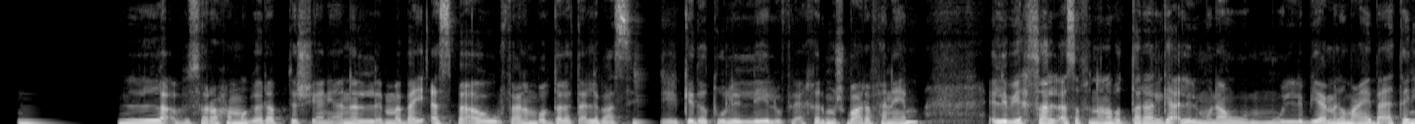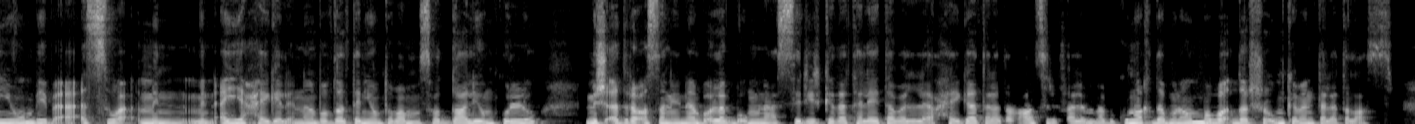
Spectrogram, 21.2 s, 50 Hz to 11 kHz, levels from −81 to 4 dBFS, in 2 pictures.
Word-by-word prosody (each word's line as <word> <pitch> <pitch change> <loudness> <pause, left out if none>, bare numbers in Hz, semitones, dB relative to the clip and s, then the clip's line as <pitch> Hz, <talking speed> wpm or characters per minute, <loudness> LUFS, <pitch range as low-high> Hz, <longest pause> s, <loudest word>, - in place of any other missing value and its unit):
إمم، 210 0 -3 0.5
لأ 215 0 +3
بصراحة 210 +3 -2
ما 215 -1 +2
جرَّبتش، 190 -2 -2
يعني 175 +2 -5
أنا 195 +1 0
لمّا 180 -2 0
بايأس 205 +2 -1
بقى 195 0 +1
وفعلًا 190 +1 0
بافضَل 190 0 -1
أتقلِّب 195 +1 -1
على - - 0
السرير 175 +1 -5
كده 190 0 +1
طول 195 0 0
الليل 185 0 +3
وفي 180 +1 -8
الآخر 200 -1 -4
مش 185 -2 -1
باعرف 185 0 0
أنام، 220 +13 0 0.5
اللي 185 0 +8
بيحصل 210 +7 +2
للأسف 240 0 -1
إن 210 - +1
أنا 215 +2 +2
باضطر 220 0 +1
ألجأ 215 0 +1
للمنَوّم، 170 -3 0
واللي 175 0 -1
بيعملُه 180 +5 +3
معايا 210 +1 +3
بقى 230 0 0
تاني 230 +1 +3
يوم 235 +4 +3
بيبقى 225 -3 -1
أسوأ 220 -1 -2
من 195 -1 -1
من 185 0 -2
أي 220 +4 +2
حاجة، 190 -5 -2
لأن 180 +1 -4
أنا 195 - 0
بافضَل 205 +1 0
تاني 200 0 0
يوم 200 - -1
طبعًا 205 0 -1
مصدّعة 180 0 -1
اليوم 190 0 +2
كُلّه، 210 +8 0 0.4
مش 195 -1 +4
قادرة 220 -2 +1
أصلًا 220 -2 +1
يعني 195 +1 +1
أنا 210 - +2
باقول 215 +1 +2
لك 215 - +3
باقوم 205 +1 -2
من 210 - +1
على 200 - -2
السرير 190 +2 -2
كده 210 0 -2
15:00 195 +1 0
والَّا 185 -2 -1
حاجة 190 +4 -1
15:00 195 +3 -3
فلمّا 175 0 -2
باكون 185 +6 +1
واخدة 235 -1 +1
منَوّم 240 +6 +4
ما 240 - +4
باقدَرش 235 0 0
أقوم 220 - 0
كمان 195 -2 -1
15:00 180 -1 -6
195 Hz, 220 wpm, -21 LUFS, 185-215 Hz, 0.5 s, اللي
